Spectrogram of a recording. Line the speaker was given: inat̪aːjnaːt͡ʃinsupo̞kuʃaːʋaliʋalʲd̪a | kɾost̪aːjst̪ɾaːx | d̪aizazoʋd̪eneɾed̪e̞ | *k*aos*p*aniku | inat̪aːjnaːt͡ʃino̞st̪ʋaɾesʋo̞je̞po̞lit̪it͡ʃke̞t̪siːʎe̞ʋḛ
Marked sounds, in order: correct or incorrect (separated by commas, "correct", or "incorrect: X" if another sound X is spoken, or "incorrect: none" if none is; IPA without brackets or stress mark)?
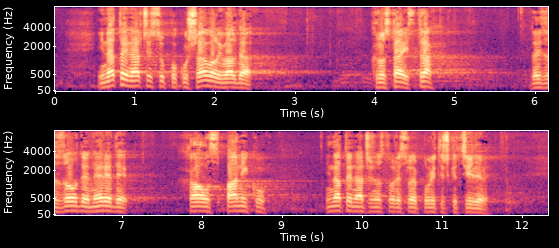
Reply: incorrect: x, correct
